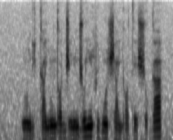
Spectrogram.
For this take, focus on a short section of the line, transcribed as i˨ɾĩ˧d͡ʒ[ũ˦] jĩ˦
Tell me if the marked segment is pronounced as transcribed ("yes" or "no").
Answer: no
